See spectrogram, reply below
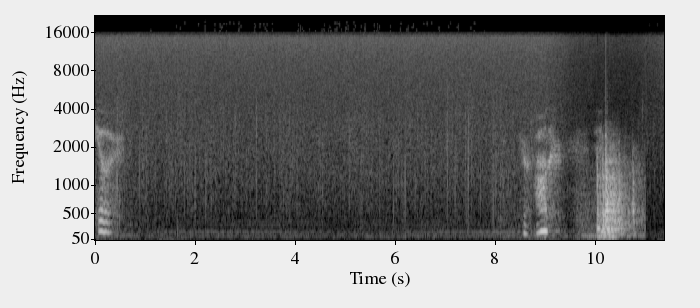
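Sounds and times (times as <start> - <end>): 
constant tape-like hiss of an old worn film: 0.0 - 11.3
steady low electrical hum of an old worn film: 0.0 - 11.3
voices: 8.0 - 11.0.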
